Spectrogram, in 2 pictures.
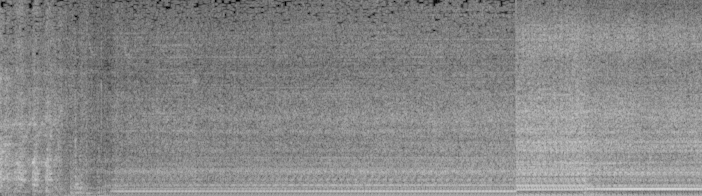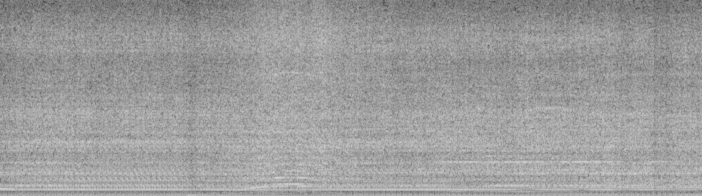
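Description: Caterpillar skid steer's diesel engine catching in the first second and idling steadily. About five seconds in the throttle is raised and the engine steps up to a higher, steady speed.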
